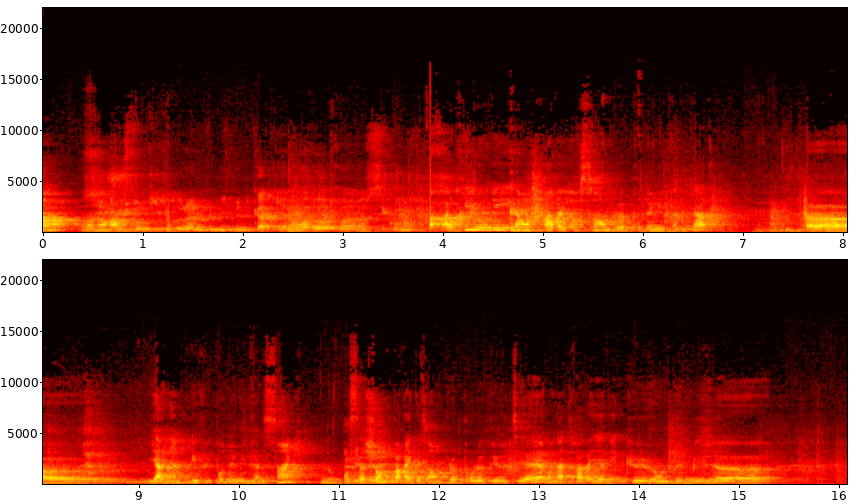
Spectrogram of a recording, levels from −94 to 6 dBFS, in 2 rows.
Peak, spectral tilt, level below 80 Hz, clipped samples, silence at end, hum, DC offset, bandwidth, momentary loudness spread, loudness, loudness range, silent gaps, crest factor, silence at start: -6 dBFS; -5.5 dB/octave; -58 dBFS; under 0.1%; 0 s; none; under 0.1%; 16 kHz; 12 LU; -27 LUFS; 3 LU; none; 22 dB; 0 s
